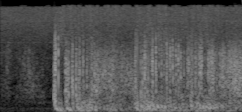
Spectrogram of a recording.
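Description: Artillery shell explosion: a sudden blast about half a second in, followed by a continuing din of battle noise.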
